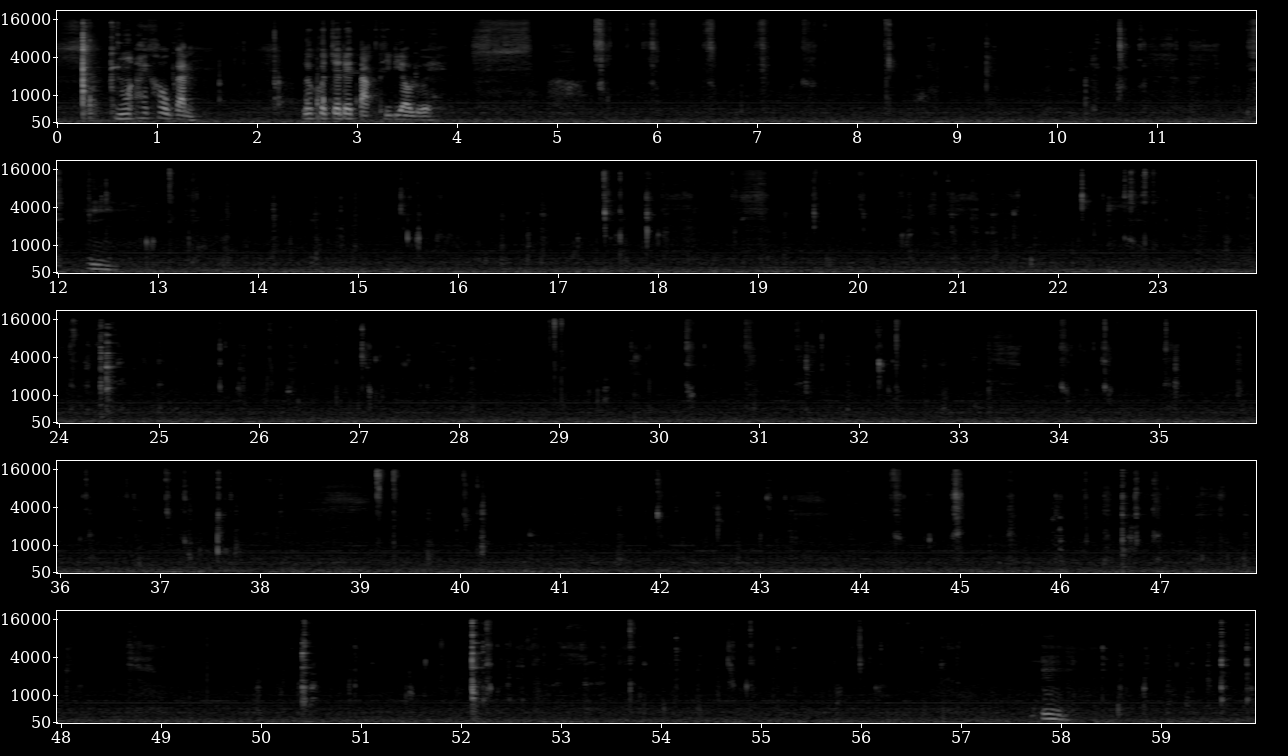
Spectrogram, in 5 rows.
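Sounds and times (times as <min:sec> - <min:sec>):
faint close-up chewing: 0:04.1 - 0:59.9.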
